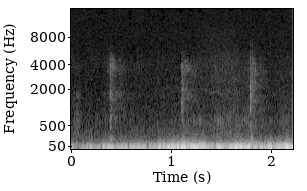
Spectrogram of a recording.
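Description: Handling noise as a just-caught spotted bass and the fishing line are worked by hand: three light clicks about two-thirds of a second apart, over a low rumble of breeze on the microphone that grows louder in the second half.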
